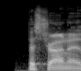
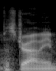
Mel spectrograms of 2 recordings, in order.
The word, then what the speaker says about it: Pastrana: Travis Pastrana, Bucky Lassick. I mean, is that how you say it? Yeah. – Pastrana as well, not Pastrami, but yeah, good try.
